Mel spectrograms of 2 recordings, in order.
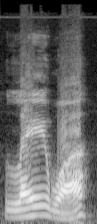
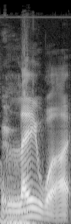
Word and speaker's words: Lewa: Lewa, and Kopak. Everything else is pretty okay, but Pohatu. It's not Lewa, it's Lewa. Pohatu. Yeah, the Pohato. emphasis on the second syllable of Lewa is wild.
